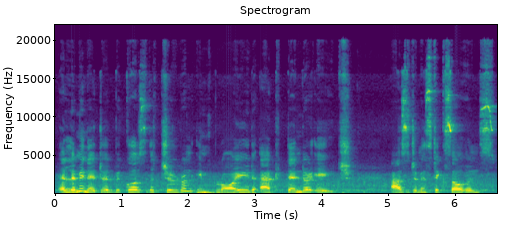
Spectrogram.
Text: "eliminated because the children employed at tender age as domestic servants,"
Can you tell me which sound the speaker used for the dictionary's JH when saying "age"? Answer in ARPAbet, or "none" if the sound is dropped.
JH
